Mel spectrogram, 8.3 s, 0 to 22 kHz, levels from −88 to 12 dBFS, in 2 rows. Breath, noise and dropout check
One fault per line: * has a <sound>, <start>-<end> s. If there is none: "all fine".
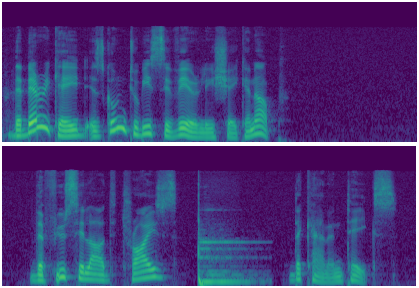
* has a thud, 6.1-6.9 s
